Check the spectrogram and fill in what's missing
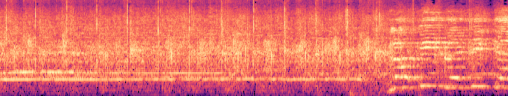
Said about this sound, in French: Est-ce qu'on peut acclamer pour la gloire du Seigneur?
